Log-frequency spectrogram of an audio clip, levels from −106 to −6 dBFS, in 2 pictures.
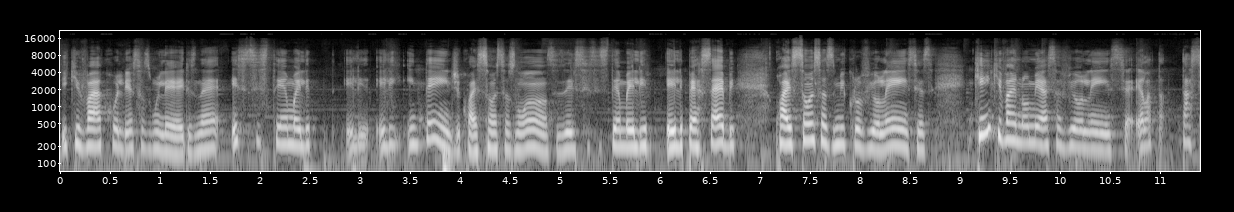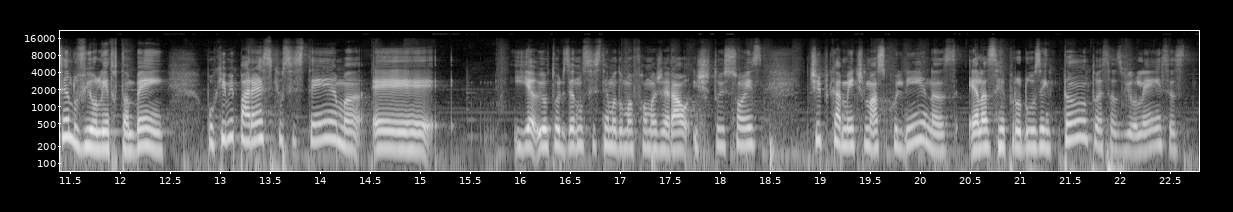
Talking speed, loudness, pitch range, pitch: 170 wpm, -26 LUFS, 180-215 Hz, 200 Hz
